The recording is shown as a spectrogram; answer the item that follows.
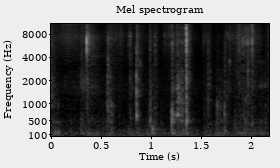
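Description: English Mastiff gnawing and crunching on a chew: a string of irregular crunches and clicks, several a second.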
